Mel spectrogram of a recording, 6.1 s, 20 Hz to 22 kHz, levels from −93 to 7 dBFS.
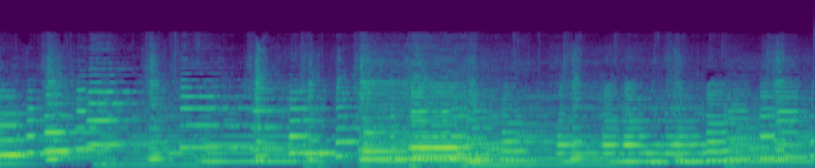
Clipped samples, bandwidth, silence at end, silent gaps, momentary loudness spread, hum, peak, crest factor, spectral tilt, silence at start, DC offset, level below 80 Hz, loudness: under 0.1%; 9.4 kHz; 0 s; none; 9 LU; none; -2 dBFS; 16 dB; -7.5 dB/octave; 0 s; under 0.1%; -66 dBFS; -20 LUFS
